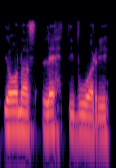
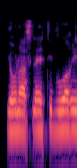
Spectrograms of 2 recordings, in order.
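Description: First: It is said with Finnish pronunciation. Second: It is said with German pronunciation. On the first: "der heißt Jonas Lehtivuori" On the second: "ist genauso in Ordnung"

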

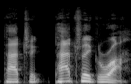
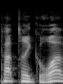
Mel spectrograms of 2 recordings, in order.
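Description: First: The name is pronounced with English sounds. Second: The name is pronounced with French sounds. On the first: "das ist halt kanadisch-englisch" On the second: "als Franzose würde ich mal sagen Patrick Roy wahrscheinlich"

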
